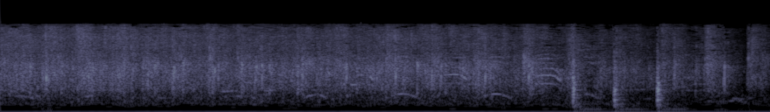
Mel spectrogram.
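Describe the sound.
An audience applauds steadily throughout, a dense wash of many hands clapping, with a few voices calling out over it and some louder, sharper claps close by near the end.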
